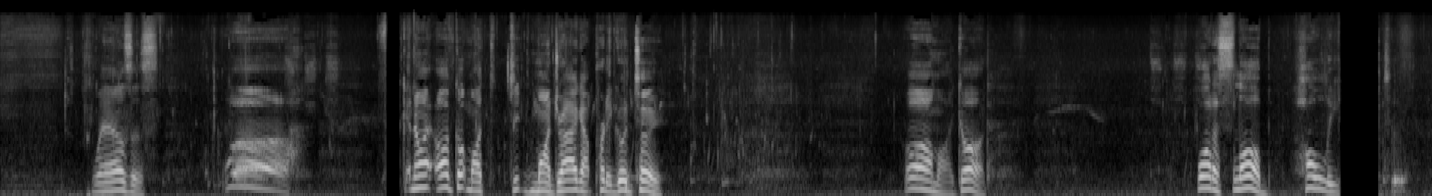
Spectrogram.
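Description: A man speaks calmly close to the microphone, in short bursts.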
